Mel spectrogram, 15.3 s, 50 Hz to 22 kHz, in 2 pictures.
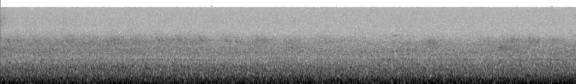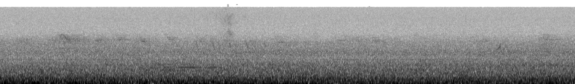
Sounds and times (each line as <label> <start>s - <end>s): Birds 6.6s - 15.3s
